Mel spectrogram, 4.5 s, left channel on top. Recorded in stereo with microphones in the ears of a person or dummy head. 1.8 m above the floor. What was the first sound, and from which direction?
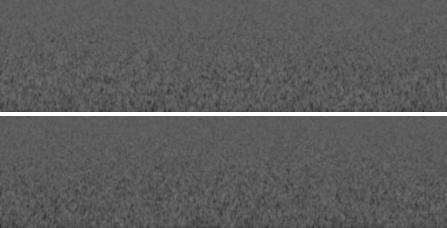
Only background noise.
